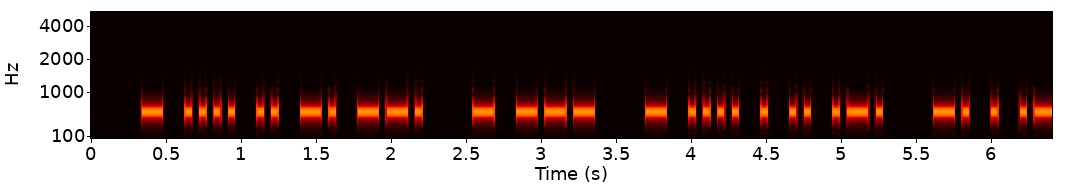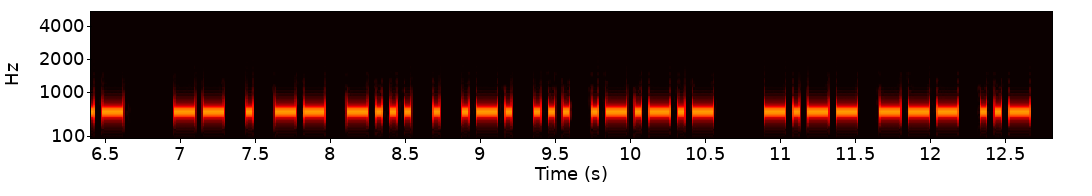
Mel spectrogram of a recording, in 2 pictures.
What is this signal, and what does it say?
Morse code, heard as a keyed tone, about 25 wpm, 600 Hz. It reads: THING TO THEIR NEW MEMBERS. YOU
